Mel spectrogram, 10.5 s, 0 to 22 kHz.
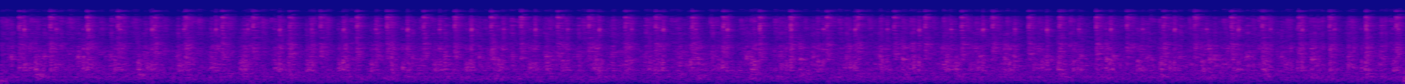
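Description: A restored 1926 Lux clock movement runs on its own, a fast, steady, even ticking of the balance and escapement heard close and faint, with no voices.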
